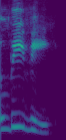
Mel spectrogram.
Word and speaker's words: Levy: There are, for example, the Levi, L-E-V-I, and the Levy families with a Y, the Meyer families, M-E-Y-E-R, and the Meyer family, M-A-Y-E-R, and both were pronounced Meyer.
